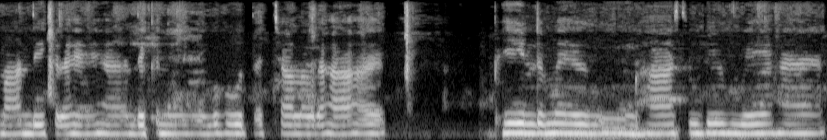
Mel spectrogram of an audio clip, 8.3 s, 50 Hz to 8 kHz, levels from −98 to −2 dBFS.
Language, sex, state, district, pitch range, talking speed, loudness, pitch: Hindi, female, Bihar, Purnia, 190-200 Hz, 130 wpm, -22 LUFS, 195 Hz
